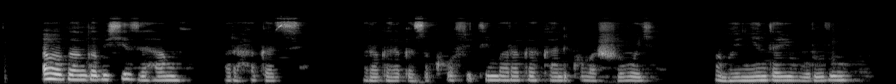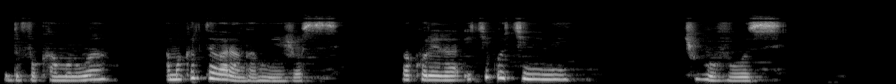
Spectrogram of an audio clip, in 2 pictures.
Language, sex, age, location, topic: Kinyarwanda, female, 36-49, Kigali, health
